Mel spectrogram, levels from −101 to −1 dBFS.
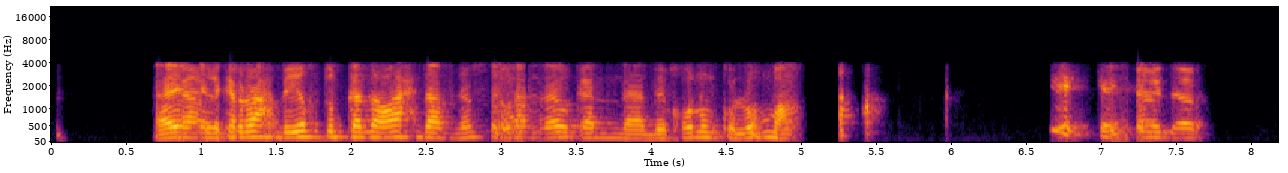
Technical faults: Speex codec; VoIP packet loss concealed by the speech codec

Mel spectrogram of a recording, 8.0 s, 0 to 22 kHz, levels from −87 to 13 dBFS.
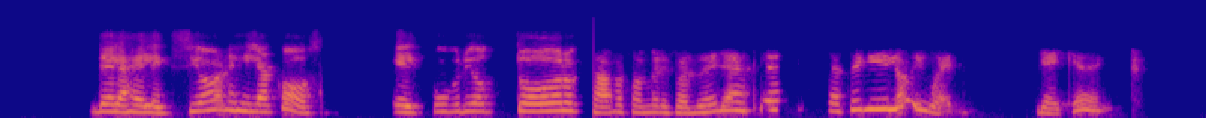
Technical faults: handover gap; fallback to narrowband

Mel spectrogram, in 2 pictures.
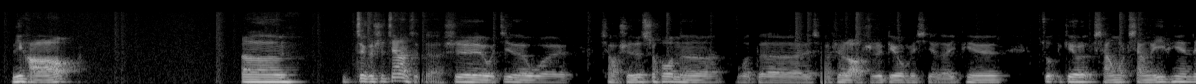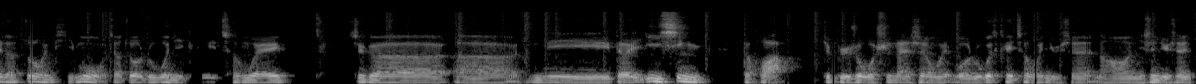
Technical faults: gap between stream segments; overdone noise removal

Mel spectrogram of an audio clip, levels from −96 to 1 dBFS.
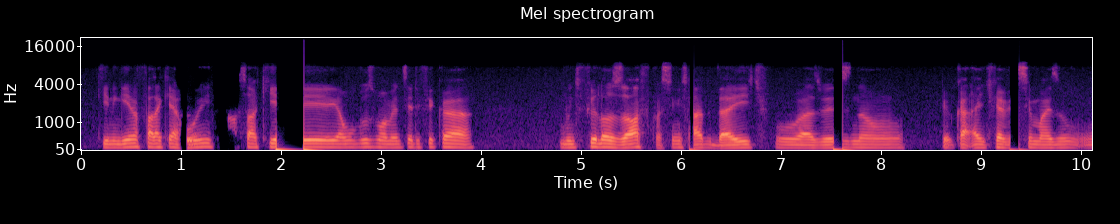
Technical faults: speech suppressed in double talk; underrun with held sample

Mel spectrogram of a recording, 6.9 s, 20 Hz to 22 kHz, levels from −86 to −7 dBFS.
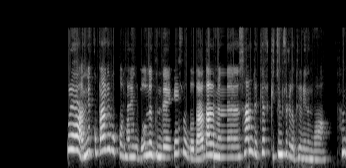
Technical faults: block size mismatch (padded); burst of packet loss; repeated packet loss (robotic sound)

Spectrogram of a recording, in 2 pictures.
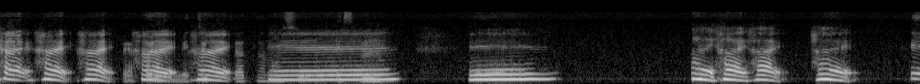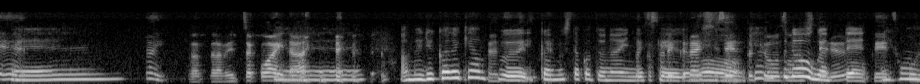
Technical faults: none

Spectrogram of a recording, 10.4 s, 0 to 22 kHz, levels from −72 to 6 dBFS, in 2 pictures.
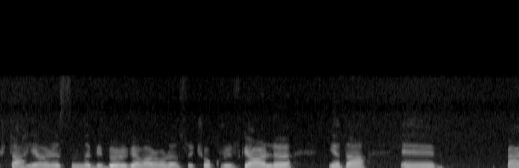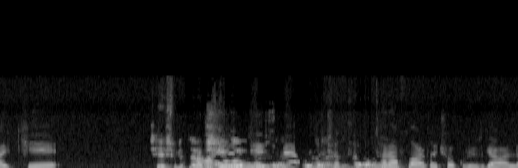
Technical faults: speech suppressed in double talk; echo leak

